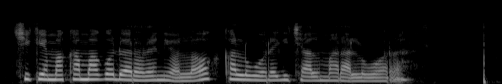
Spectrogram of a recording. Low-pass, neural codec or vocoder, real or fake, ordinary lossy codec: 7.2 kHz; none; real; Opus, 64 kbps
